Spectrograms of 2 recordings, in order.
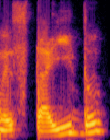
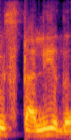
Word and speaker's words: estallido: falou assim: os chilenos eles falam estaído e não estalido, né, como nós pronunciaríamos.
